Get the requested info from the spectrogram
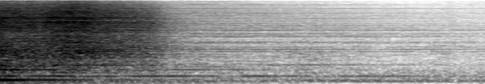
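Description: Dramatic background score: a held low chord under a loud cymbal-like wash that fades away about a second in.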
